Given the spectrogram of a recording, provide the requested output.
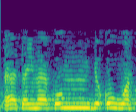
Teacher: اتيناكم بقوه، اوعى تضم لي شفايفك في الميم الساكنه اللي بعدها به، يحصل انفراد في الشفايف، ما تقفلش بقك، افتح لي بقك شويه. · Term: اخفاء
